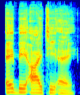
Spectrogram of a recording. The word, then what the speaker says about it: Abita: It's a good thing I had you spell that for me because I was searching like Ibiza or Ibiza. No, it's Abita, ABITA.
